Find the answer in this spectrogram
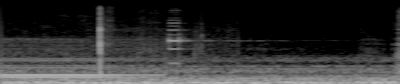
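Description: Telephone dial tone, the two-note hum of a line left open after a call ends. It stops a little under a second in, with a click about halfway through it, over a steady low hum.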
